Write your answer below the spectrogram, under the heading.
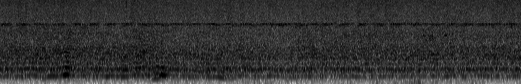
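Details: Bees in a natural setting, a dense steady buzzing hum of many insects with low droning bands and occasional brief louder passes by single bees close by.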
